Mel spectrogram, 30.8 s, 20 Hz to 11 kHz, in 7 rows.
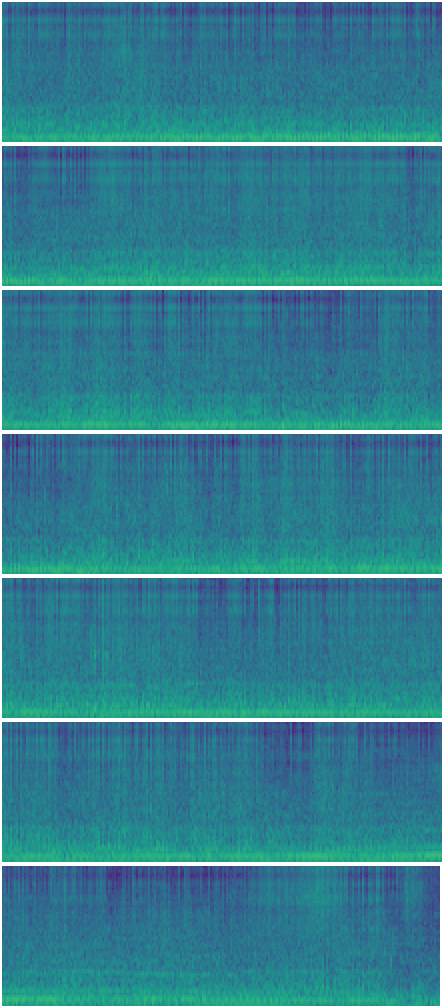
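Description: BigHorn 550 side-by-side UTV's engine running steadily under load, a constant low drone as it climbs a steep, rocky hill trail. Its pitch rises a little near the end before the sound eases off.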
